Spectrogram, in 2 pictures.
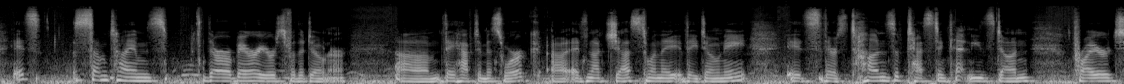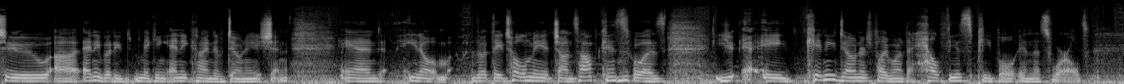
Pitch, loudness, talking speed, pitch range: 150 Hz, -22 LUFS, 170 wpm, 140-155 Hz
